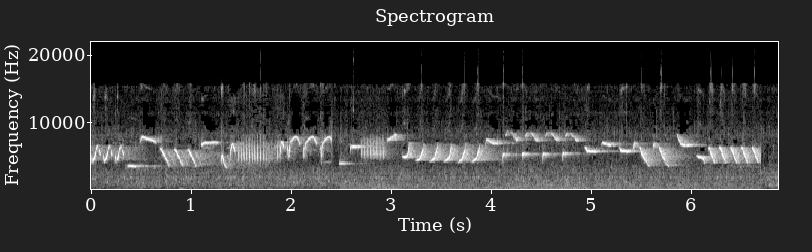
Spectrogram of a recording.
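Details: Eurasian wren singing a 'tembakan' burst for white-eye tutoring: nearly seven seconds of continuous, shrill, rapid trills, rattles and looping whistled notes, loud and unbroken.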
